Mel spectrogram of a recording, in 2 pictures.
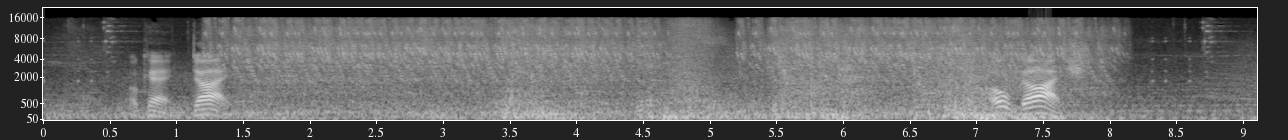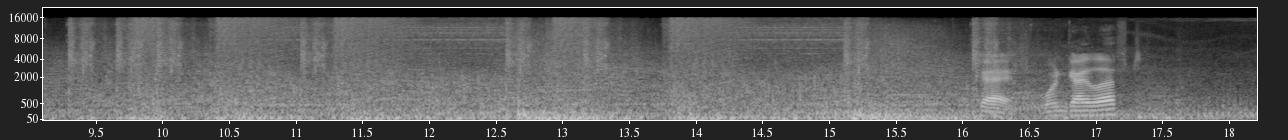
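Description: A laser beam zaps with a whooshing, rising whine.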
